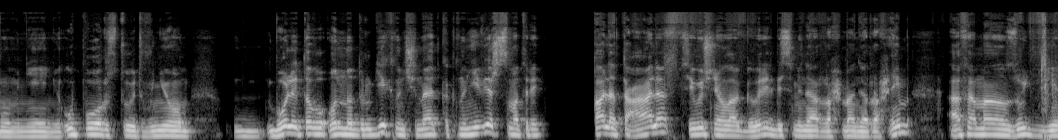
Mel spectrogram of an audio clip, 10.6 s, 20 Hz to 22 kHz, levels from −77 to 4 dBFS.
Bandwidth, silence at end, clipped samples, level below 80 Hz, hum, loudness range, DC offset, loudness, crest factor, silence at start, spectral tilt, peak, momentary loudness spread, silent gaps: 16.5 kHz; 0 s; under 0.1%; -50 dBFS; none; 1 LU; under 0.1%; -17 LUFS; 12 dB; 0 s; -6 dB/octave; -4 dBFS; 6 LU; 5.61-5.80 s, 5.90-5.94 s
